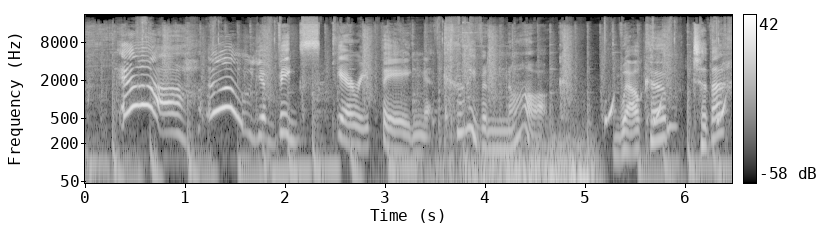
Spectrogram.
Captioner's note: yelps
